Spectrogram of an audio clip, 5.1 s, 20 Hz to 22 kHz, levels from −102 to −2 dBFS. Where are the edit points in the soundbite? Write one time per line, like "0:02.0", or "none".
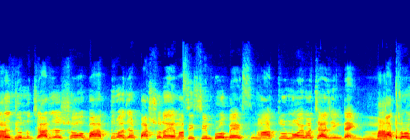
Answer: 0:02.3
